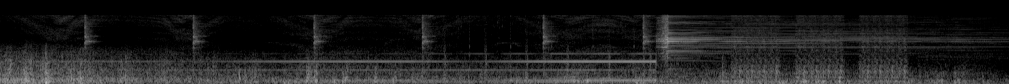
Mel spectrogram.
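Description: Logo sting: held droning tones under sharp ticks about once a second. About two-thirds of the way through comes a ringing metallic hammer-on-anvil clang, and the sound fades out at the end.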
